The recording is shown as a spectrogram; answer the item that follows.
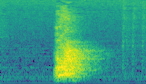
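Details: A single brief, forceful bark from James the bulldog during play with his pillow, sudden onset and quickly fading, in a quiet room.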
